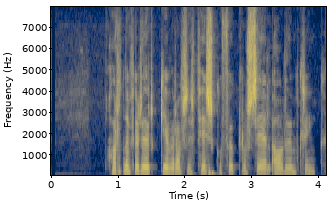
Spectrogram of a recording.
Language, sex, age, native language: Icelandic, female, 50-59, Icelandic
